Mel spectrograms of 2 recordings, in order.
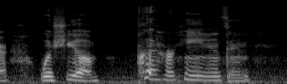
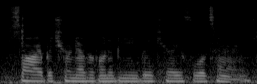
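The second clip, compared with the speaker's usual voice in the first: doctor's bad news; 7 semitones lower, 11 dB quieter, faster than usual. Doctor giving bad news, retold.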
